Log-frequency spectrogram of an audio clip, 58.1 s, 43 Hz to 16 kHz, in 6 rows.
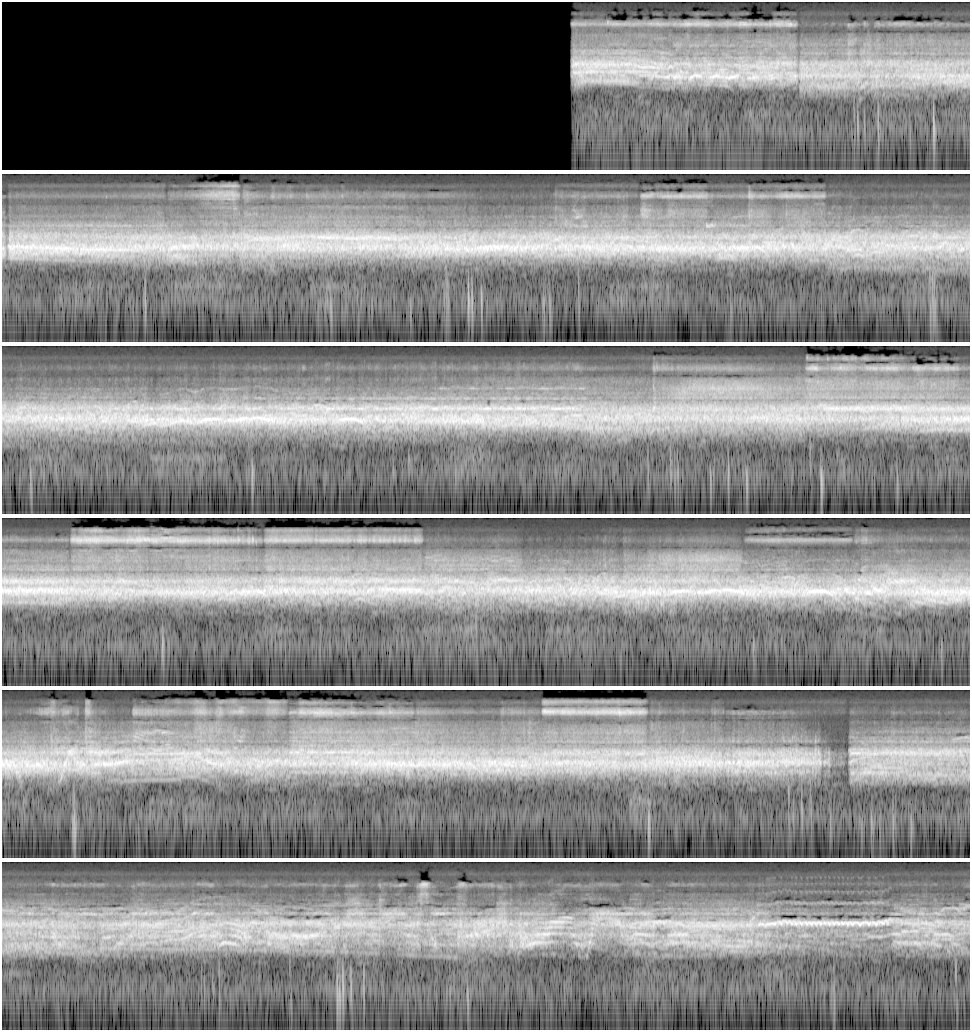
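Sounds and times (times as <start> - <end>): tinny cartoon music from television: 5.7 - 58.0.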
